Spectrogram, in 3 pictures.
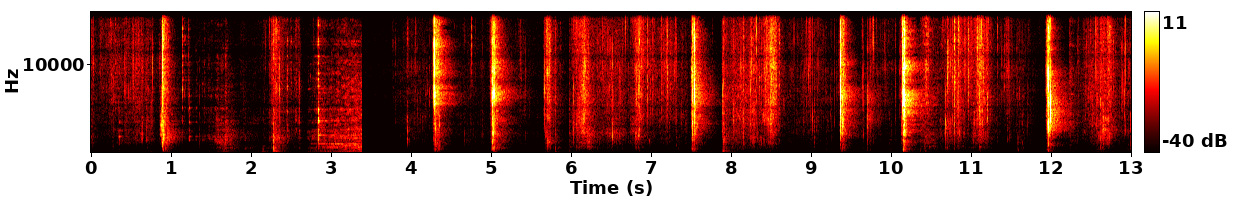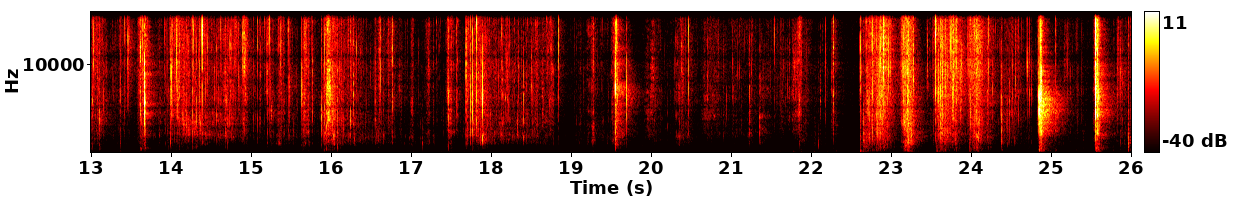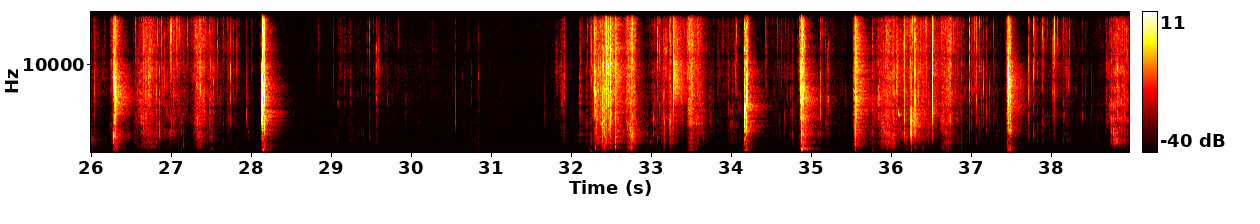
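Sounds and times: slime squishing and crinkling: 0:00.0 - 0:01.2, 0:03.8 - 0:38.9
slime popping and snapping: 0:32.1 - 0:38.9.

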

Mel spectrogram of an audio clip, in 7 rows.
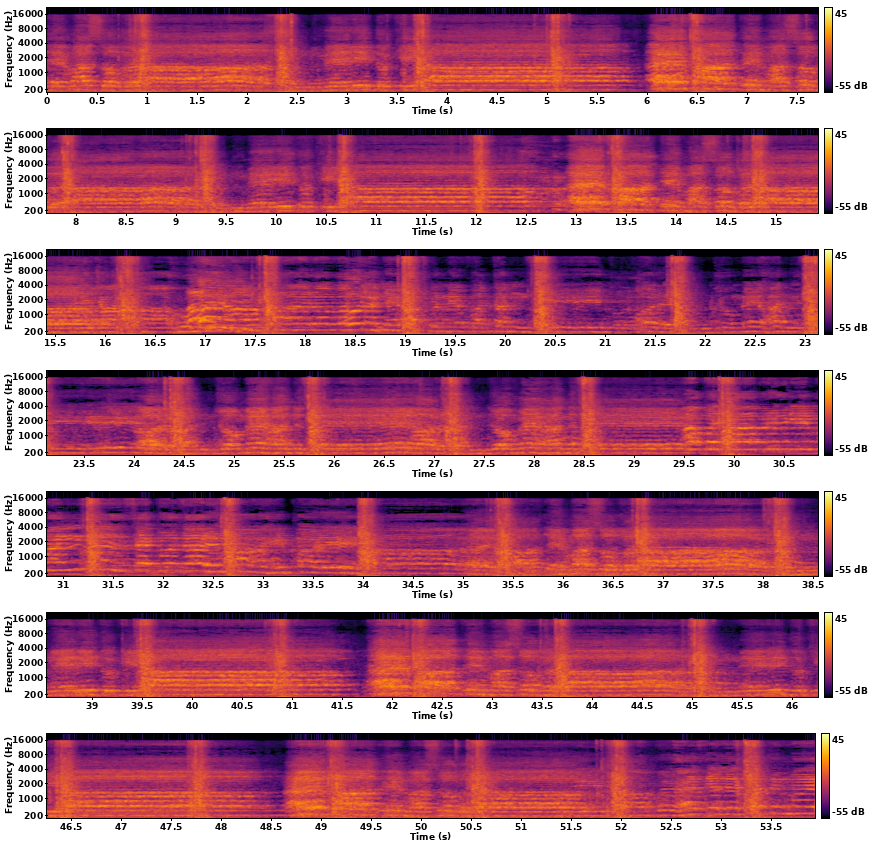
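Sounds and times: men chanting in unison: 0:00.0 - 0:53.9
hands slapping on chests: 0:00.7 - 0:01.4, 0:02.1 - 0:02.7, 0:03.4 - 0:04.2, 0:04.8 - 0:08.3, 0:09.0 - 0:09.7, 0:10.4 - 0:11.1, 0:11.8 - 0:12.5, 0:13.1 - 0:15.2, 0:15.8 - 0:16.5, 0:17.4 - 0:18.0, 0:18.9 - 0:19.3, 0:20.2 - 0:20.6, 0:21.6 - 0:22.0, 0:23.0 - 0:23.3, 0:24.2 - 0:24.7, 0:25.6 - 0:26.1, 0:27.0 - 0:27.5, 0:28.4 - 0:28.8, 0:29.8 - 0:30.2, 0:31.2 - 0:31.6, 0:32.6 - 0:32.9, 0:33.9 - 0:34.4, 0:35.2 - 0:35.8, 0:36.6 - 0:37.2, 0:37.9 - 0:38.5, 0:39.3 - 0:40.0, 0:40.7 - 0:41.2, 0:42.0 - 0:42.7, 0:43.4 - 0:44.1, 0:44.8 - 0:45.4, 0:46.2 - 0:46.9, 0:47.6 - 0:48.1, 0:48.8 - 0:51.0, 0:51.6 - 0:52.3, 0:53.2 - 0:53.6.

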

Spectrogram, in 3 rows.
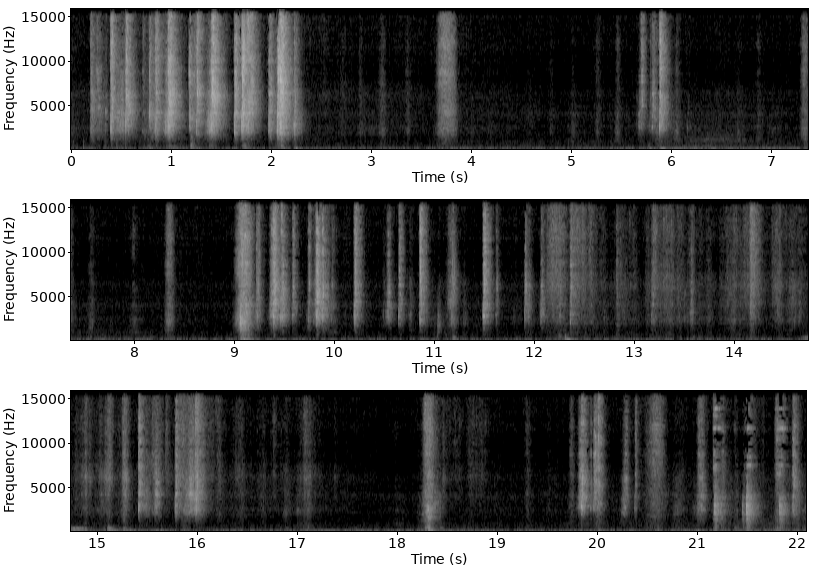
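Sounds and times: dog claws clicking on floor: 0:00.1 - 0:02.4, 0:05.6 - 0:06.1, 0:09.0 - 0:12.6, 0:19.7 - 0:22.0.

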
